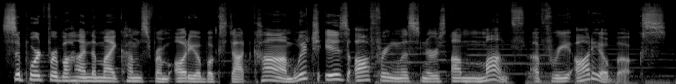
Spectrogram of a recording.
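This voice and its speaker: A woman's voice: sits low, animated, moderate pace, faint music behind. A woman hosting a podcast discussion about books. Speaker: podcast host.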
